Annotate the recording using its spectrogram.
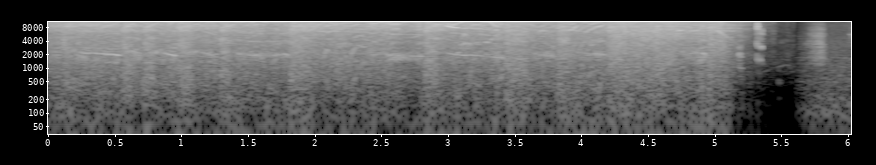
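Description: Angle grinder with a cut-off disc cutting through rusted double-skin steel wing panel. It gives a steady, high grinding noise that cuts off about five seconds in.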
